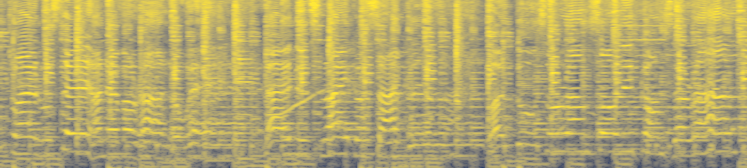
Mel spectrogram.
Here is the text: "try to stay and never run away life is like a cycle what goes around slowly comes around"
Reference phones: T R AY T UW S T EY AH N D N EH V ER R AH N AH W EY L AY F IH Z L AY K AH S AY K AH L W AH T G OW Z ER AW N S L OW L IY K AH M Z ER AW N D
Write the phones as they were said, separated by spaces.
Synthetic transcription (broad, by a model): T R AY T UW S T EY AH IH N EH V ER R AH N AH W EY L AY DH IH S L AY K AH S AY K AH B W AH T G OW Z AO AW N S OW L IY K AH M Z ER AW N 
